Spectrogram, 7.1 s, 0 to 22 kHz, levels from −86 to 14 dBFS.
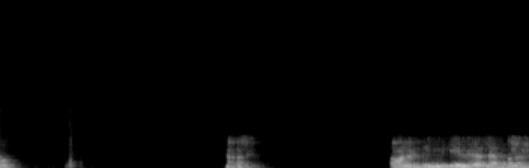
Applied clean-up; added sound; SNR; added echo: neural mask model DeepFilterNet 3.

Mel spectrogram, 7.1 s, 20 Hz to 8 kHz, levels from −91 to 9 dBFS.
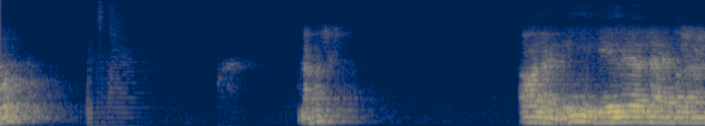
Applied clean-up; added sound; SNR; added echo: neural separator model SepFormer DNS4.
